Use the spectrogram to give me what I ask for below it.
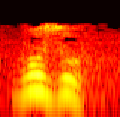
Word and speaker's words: وضو: وضو نہیں ہے, وضو واو پر پیش ہے.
